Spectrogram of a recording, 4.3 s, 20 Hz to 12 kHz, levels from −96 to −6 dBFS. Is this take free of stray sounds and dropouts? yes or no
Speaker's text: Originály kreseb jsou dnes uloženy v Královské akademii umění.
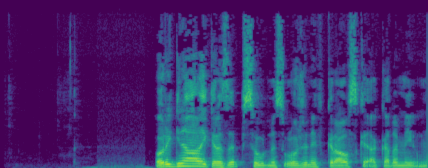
yes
